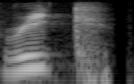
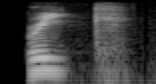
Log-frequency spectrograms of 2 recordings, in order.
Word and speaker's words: Reek: His name is Reek. Reek, it rhymes with leak.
